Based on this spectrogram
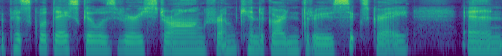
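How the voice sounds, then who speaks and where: This woman's pitch is very deep and low. She talks at a fairly slow pace. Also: dry, close sound with no echo, very clean recording, silent background. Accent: Southern US. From West Tennessee (Jackson). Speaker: retired school teacher and administrator. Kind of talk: interview conversation.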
